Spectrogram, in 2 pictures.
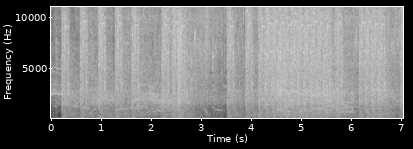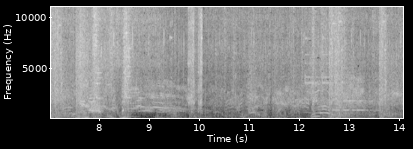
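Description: Fire roars and crackles from explosions.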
